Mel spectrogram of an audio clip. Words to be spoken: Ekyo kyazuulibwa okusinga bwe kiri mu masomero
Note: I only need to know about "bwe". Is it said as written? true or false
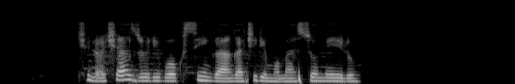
false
